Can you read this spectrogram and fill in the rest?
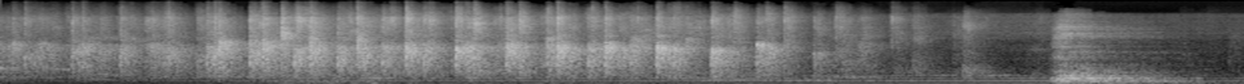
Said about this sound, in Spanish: Te ofrenda de palmas al Señor.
